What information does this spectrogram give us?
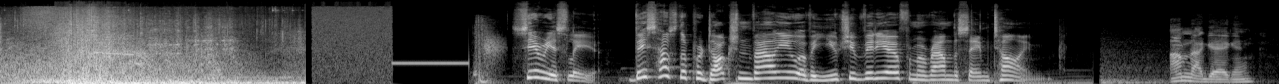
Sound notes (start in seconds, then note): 0.0 crashing; 3.2 static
